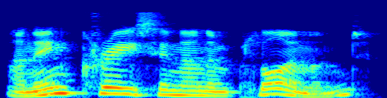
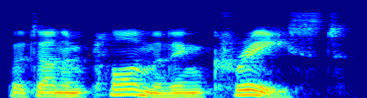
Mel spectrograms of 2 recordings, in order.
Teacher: So with a noun, the stress falls on the first syllable, with a verb on the second syllable.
